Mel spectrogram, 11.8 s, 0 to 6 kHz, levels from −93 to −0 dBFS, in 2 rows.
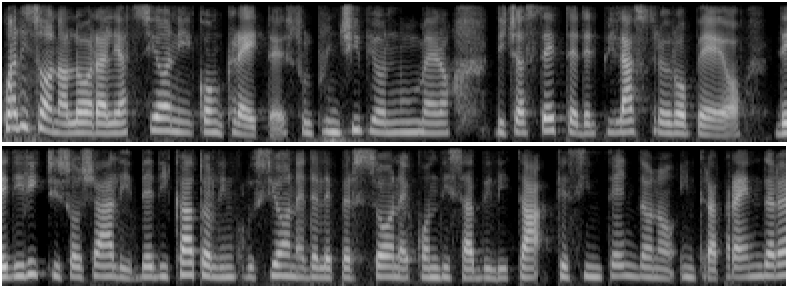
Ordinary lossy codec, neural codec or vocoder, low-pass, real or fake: none; codec, 16 kHz, 2 kbps, X-Codec, HuBERT features, trained on LibriSpeech; 5.4 kHz; fake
